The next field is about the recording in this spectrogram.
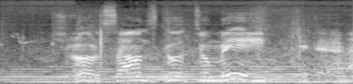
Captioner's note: laughing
